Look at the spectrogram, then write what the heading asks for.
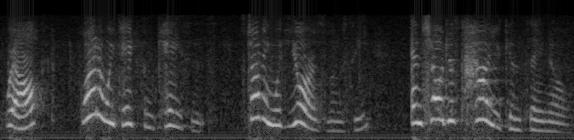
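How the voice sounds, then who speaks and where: A woman's voice: high voice, very animated, moderate pace, slight background noise. A woman playing a sensible, earnest teenage girl in a 1950s instructional film, speaking carefully. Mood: thoughtful. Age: young adult. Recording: muffled old educational film soundtrack.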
